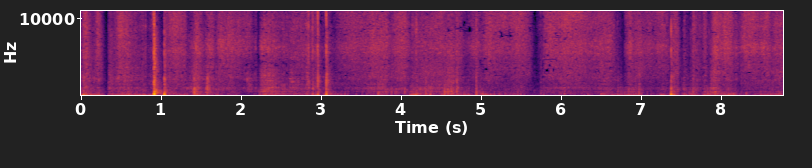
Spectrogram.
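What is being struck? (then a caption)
Rolled corrugated cardboard tube. A corrugated cardboard sheet with its flutes exposed is rolled into a hollow tube and held in the hand while fingers and nails rub along the ridges. The result is a steady, rough, bright scratching and rubbing texture, broken by a few sharp, crisp clicks that cut off almost instantly.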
